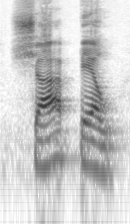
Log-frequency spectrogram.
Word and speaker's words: chapeuzinho: Repare, chapeuzinho. Deixa só o tio beber um golinho de água aqui, já vou beber, quando eu chegar lá eu bebo, é melhor. Zinho. Então a sílaba tônica é o zi.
